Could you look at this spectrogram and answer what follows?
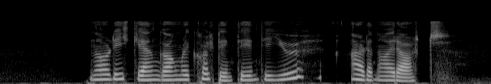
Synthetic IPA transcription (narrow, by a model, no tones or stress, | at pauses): nɔɖiːɪkəeːnɡɑŋbɽiːkʰɑlt̪ɪnt̪ʰɪlɪnt̪əjʉːæːɖeːnoːəɾɑːʈ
